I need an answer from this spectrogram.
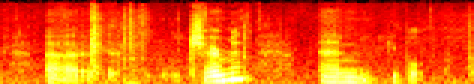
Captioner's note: speaking in French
